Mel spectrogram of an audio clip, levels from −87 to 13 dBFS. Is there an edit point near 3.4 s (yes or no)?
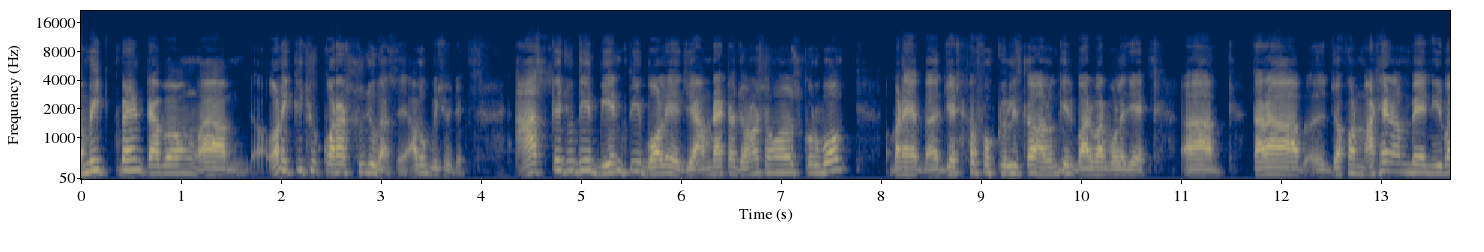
yes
